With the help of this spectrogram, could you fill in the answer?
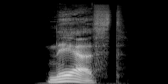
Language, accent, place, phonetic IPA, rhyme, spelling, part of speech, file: German, Germany, Berlin, [nɛːɐ̯st], -ɛːɐ̯st, nährst, verb, De-nährst.ogg
- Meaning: second-person singular present of nähren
